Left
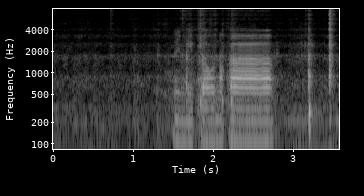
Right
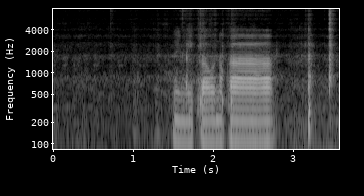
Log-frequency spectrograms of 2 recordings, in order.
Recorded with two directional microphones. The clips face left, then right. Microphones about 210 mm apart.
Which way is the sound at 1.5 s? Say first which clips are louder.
Right 5 dB; 40° right (ahead or behind).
